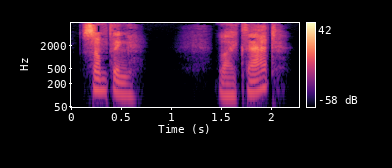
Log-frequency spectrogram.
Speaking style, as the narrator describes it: Haggerty gasped

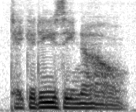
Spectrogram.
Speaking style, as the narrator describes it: a guard was whispering to him

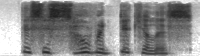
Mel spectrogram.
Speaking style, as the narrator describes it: gasped

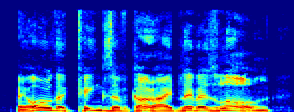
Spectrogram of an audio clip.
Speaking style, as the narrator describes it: he cried

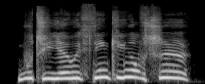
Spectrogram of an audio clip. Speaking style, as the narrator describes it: cried his steward

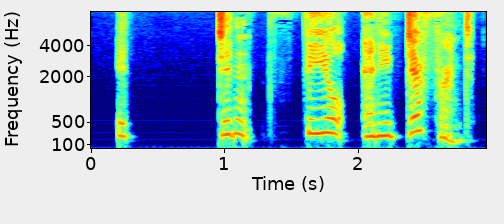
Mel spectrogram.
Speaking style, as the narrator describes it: said in a choked voice

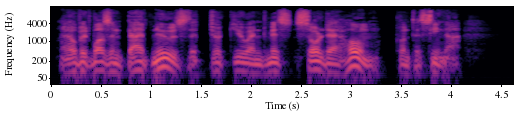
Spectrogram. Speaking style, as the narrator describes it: he asked Pierrot, in his low, husky voice

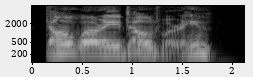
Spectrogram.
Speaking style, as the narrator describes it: Karid said to me and them, with his hard laugh

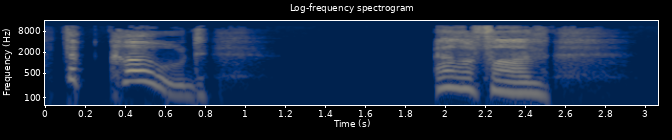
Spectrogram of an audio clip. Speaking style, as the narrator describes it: Morwan gasped

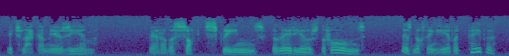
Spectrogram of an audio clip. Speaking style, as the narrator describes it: Bisessa felt compelled to whisper

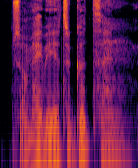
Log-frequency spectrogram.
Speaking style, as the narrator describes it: Dink murmured to Flip

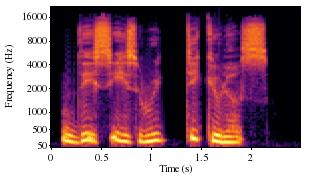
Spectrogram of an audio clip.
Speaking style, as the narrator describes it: he muttered

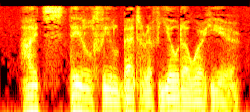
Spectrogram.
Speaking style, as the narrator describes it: Kit Fisto muttered

